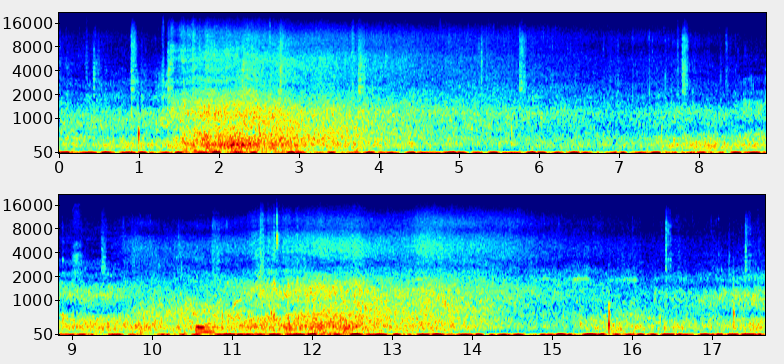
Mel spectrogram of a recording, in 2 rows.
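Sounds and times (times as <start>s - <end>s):
surf washing onto a beach: 0.2s - 17.6s.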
